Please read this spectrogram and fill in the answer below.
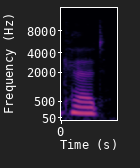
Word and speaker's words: could: The letter L is silent in could, should, calm, half, talk, palm, walk, salmon, and chalk.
